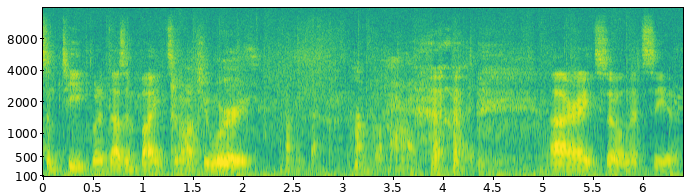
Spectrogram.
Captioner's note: laughter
